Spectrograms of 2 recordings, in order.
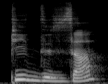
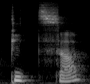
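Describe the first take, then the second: First: "pizza" said as "pidza"; "pizza" with a d before the z. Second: "pizza" said as "pitsa"; "pizza" with a t before an s sound. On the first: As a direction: voice the middle of "pizza" as dz. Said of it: "avec un D". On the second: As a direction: make the middle of "pizza" a crisp ts. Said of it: "avec un T". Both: Shown as a demonstration.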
